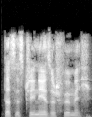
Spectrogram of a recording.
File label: incomprehensible, german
